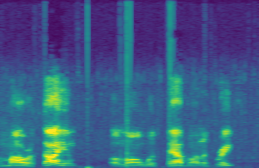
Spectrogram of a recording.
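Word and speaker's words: Merathaim: All right, and when you go into Marathiam in the Hebrew in the blue letter, okay, it's literally pronounced just as that, Marathiam, and it means what?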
